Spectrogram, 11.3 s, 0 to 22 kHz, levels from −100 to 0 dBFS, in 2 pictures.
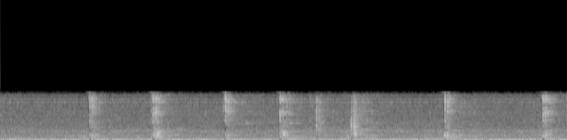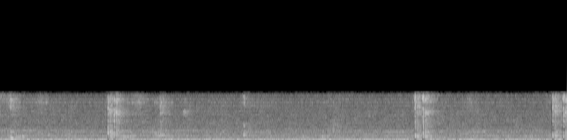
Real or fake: fake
